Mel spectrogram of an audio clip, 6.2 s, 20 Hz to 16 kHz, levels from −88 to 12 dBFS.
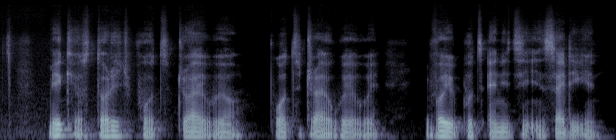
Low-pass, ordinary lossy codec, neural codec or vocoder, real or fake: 14.4 kHz; none; autoencoder, 48 kHz, 128 numbers a frame, DAC-VAE, trained on Japanese speech; fake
